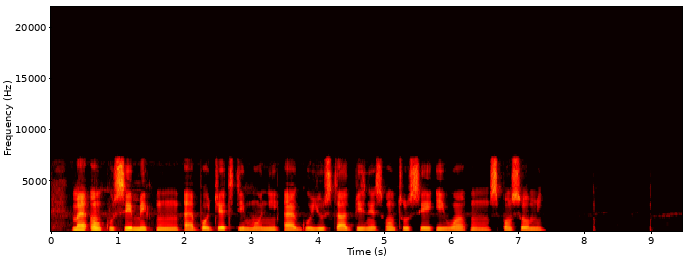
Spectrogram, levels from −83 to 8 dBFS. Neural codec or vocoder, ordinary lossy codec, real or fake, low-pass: none; none; real; 7.2 kHz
